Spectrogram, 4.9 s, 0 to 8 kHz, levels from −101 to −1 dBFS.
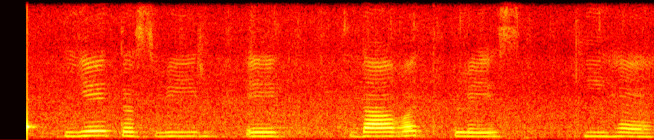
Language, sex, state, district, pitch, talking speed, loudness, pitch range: Hindi, female, Haryana, Charkhi Dadri, 230 Hz, 85 wpm, -23 LUFS, 225-240 Hz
